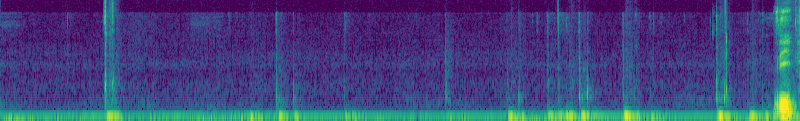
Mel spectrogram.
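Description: A few scattered keystrokes on a computer keyboard, single sharp clicks spaced out over several seconds, over a faint steady low hum.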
